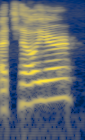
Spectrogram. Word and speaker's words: Atelier: You pronounce the R?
